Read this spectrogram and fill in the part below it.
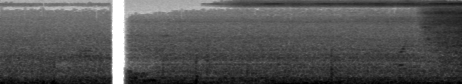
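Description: Traffic rumbles steadily along a road below.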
